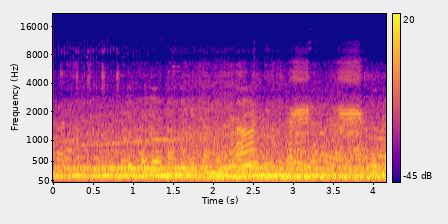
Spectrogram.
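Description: Steady low drone of an idling engine under scattered voices of people talking.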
